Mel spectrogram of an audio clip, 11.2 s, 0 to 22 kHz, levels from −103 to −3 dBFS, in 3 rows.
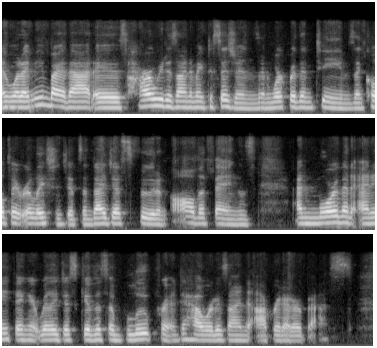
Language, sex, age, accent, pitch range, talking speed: English, female, 20-39, American, 150-175 Hz, 260 wpm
